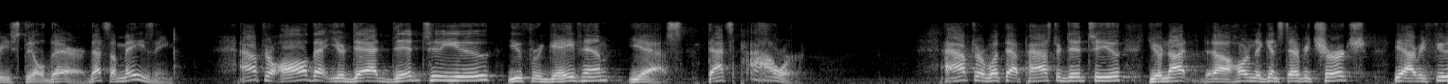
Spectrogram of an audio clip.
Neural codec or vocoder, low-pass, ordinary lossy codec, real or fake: none; 7.2 kHz; Opus, 16 kbps; real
